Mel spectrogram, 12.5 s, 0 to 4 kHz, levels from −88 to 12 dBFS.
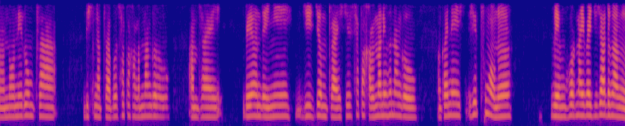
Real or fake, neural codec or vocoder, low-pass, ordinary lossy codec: fake; codec, 24 kHz, 3.1 kbps, DualCodec; 3.6 kHz; none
